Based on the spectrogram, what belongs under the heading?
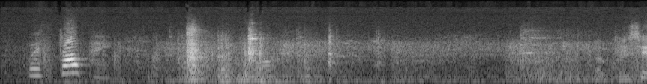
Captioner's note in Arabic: صوت القطار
